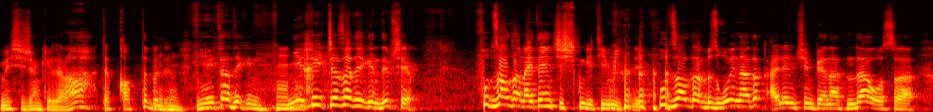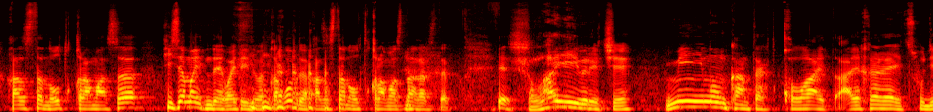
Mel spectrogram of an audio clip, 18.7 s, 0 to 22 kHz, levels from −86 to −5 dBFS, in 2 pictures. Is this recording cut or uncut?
uncut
